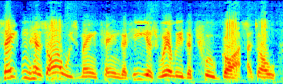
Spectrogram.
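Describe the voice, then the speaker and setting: A man with a Boston accent calling a radio show, talking in a halting, rambling way and repeating words as he goes. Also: fairly high pitch, lively intonation, a bit bright, breathy edge. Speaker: radio call-in listener. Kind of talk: rambling call-in opinion. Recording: dull lo-fi call-in line.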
